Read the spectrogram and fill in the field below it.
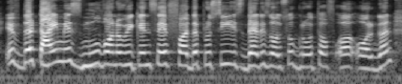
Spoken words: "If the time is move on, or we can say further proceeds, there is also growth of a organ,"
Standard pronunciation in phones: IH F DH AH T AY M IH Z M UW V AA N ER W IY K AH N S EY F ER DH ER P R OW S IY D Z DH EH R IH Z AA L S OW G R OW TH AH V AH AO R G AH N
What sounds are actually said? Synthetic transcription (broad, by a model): IH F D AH T AY M IH Z M UW V AA N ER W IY K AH N S EY F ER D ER P R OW S IY D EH R IH Z AA L S OW G R OW T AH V AH AO R G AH N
